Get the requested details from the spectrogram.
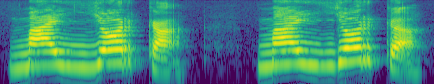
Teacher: Doppel-L wird im Spanischen wie ein J ausgesprochen.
